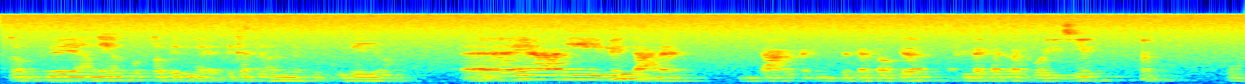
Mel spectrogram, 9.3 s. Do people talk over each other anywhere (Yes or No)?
No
